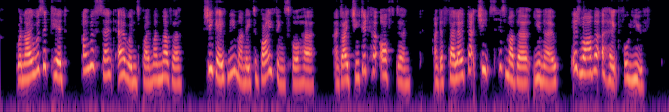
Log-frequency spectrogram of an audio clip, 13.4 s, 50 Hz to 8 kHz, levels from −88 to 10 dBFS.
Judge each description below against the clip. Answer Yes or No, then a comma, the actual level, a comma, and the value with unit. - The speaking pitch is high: Yes, high, 230 Hz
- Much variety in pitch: Yes, wide, 6.6 semitones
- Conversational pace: Yes, average, 180 wpm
